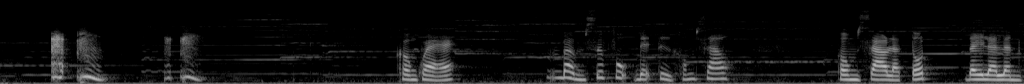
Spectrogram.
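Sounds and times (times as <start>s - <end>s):
light dry coughs: 0.5s - 1.1s, 1.7s - 2.1s
speech: 0.8s - 2.1s, 4.0s - 4.7s, 5.5s - 7.4s, 8.4s - 10.2s.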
